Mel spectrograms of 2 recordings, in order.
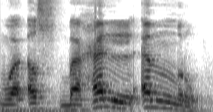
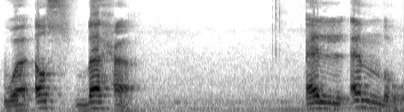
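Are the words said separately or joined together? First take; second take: joined; separately. First: The words are joined together in one flow. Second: The words are said separately, not joined.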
